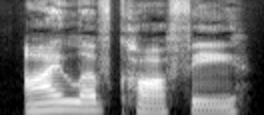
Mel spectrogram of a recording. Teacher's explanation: by putting stress on love, you emphasize your strong feeling for coffee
